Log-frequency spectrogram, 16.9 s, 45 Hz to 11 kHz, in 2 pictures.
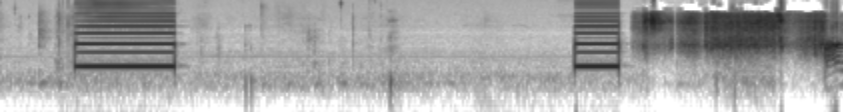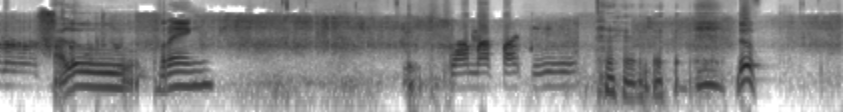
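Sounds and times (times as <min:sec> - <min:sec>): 
telephone ringback tone as electronic buzzes: 0:00.8 - 0:01.9, 0:05.8 - 0:06.3
loud hissing telephone line static: 0:06.3 - 0:16.8
speech: 0:09.0 - 0:10.7, 0:13.0 - 0:16.1
laughter: 0:14.4 - 0:15.8.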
